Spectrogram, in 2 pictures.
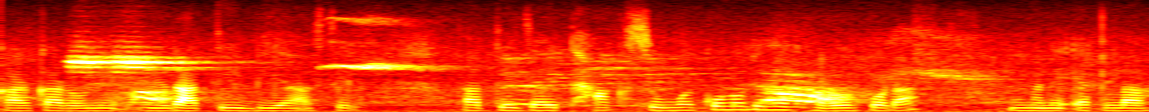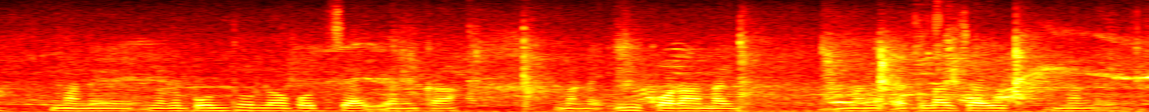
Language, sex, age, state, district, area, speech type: Assamese, female, 30-45, Assam, Goalpara, rural, spontaneous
